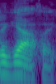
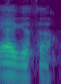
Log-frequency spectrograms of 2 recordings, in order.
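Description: First: The name has a non-English pronunciation. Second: The name has an English pronunciation. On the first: This is how the family said the name. "But we said Agatha" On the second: This is how outsiders would say the name. "if you anglicized it, it would be Agatha"

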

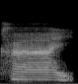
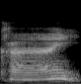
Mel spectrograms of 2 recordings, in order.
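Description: First: The syllable has a level mid tone. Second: The syllable has a high tone.

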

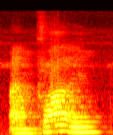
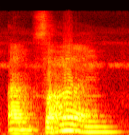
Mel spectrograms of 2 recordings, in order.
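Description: Both takes have the same delivery.

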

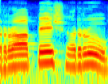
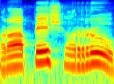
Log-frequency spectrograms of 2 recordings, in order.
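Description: The two takes are said the same way.

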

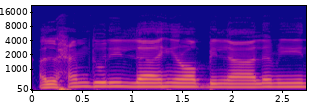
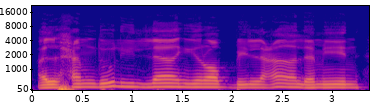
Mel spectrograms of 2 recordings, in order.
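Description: First: It is read at a faster pace. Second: It is read at a slower pace.

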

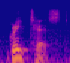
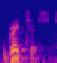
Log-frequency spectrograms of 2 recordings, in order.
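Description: First: The final syllable has a full vowel. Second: The final syllable has a reduced vowel. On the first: The speaker calls it wrong. "將個less test 讀翻個原本音出嚟係錯" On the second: The speaker calls it right. "咁先至叫啱"

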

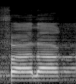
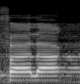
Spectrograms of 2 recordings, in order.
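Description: No difference in how they are said.

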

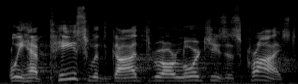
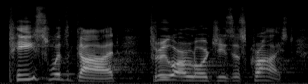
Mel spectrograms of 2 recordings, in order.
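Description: First: The phrase is said plainly, without special emphasis. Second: The phrase is said with strong emphasis.

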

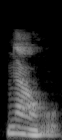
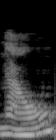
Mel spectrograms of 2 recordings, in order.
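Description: First: The syllable has a low tone. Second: The syllable has a rising tone. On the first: "เสียงเอก" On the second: "พื้นเสียงเป็นเสียงจัตวา"

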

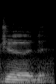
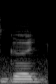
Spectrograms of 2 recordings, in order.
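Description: First: The word begins with a soft J sound. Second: The word begins with a hard G sound. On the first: The speaker calls it wrong. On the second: The speaker calls it right.

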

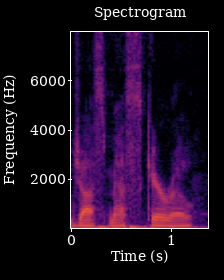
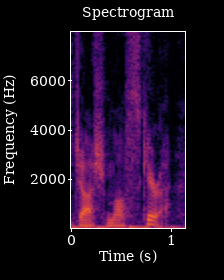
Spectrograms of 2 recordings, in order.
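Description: First: The surname's last syllable has an O vowel. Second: The surname's first syllable has an O vowel. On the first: The speaker calls it wrong. "not the second A, which would be Josh Mascaro" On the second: The speaker calls it right. "like mascara with an O instead of an A. That would be the first A"

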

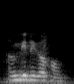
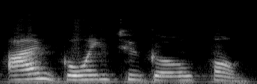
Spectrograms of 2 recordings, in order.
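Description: First: 'Going to' is reduced to 'gonna'. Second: 'Going to' is said in full. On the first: The speaker calls it right. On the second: The speaker calls it wrong. "We would never say"

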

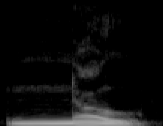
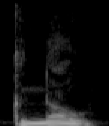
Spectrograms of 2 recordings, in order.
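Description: First: No K sound is heard before the N. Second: A K sound is heard before the N. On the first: The speaker calls it right. "esa K es muda, esa K no suena" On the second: The speaker calls it wrong. "el error frecuente que cometen los estudiantes es que pretenden pronunciar esta K"

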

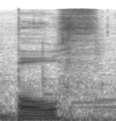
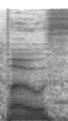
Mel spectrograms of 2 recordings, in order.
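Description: First: The word is said with an added L sound. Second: The word is said without any L sound. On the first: The speaker calls it wrong. "When people say both. ... Like with an L? Yeah" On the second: The speaker calls it right. "Instead of both"

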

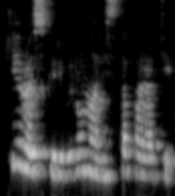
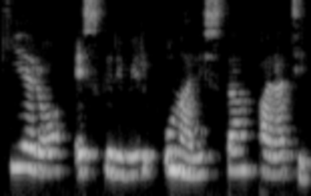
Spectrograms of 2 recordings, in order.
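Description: First: The sentence is read quickly. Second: The sentence is read slowly. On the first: The speaker calls it wrong. "hızlı bir şekilde söylemene de gerek yok" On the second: The speaker calls it right. "Yavaş yavaş tane tane okumaya başladın"

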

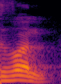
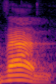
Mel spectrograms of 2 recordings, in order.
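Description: First: It sounds like the Hindi word for forest. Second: It sounds like the English word van. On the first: The speaker calls it right. "it is van, oxy van" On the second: The speaker calls it wrong. "not van"

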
